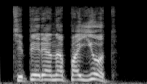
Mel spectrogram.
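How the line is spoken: Shouted out. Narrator (Russian): выкрикнула я

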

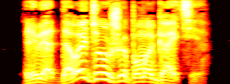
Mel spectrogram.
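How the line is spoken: Sharp shout. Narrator (Russian): Прикрикнул Тортик

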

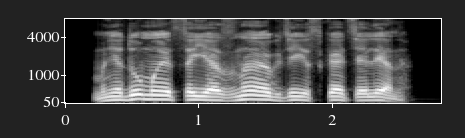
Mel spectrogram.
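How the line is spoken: Plain. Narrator (Russian): сказал я

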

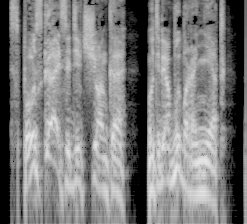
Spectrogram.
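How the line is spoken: Growled by a man. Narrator (Russian): рыкнул другой мужчина

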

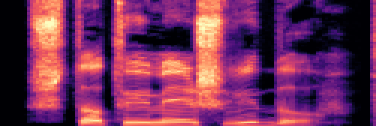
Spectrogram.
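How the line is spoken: Hollow, muffled male voice. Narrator (Russian): произнес он глухо

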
